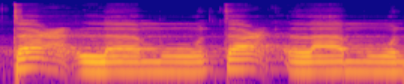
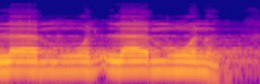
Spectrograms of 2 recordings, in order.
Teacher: dalam pelafalan ain disukunkan, itu harus jelas berasal dari tengah tenggorokan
